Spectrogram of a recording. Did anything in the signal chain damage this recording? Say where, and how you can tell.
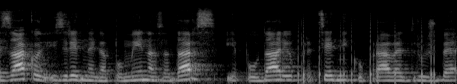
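Yes. After "je poudaril", from 2.98 to 4.35 s, about ten similar clicks tick over the speech, roughly 8 per second, unevenly spaced and well above it. This train of clicks is likely interference in the analogue wiring or a struggling interface.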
